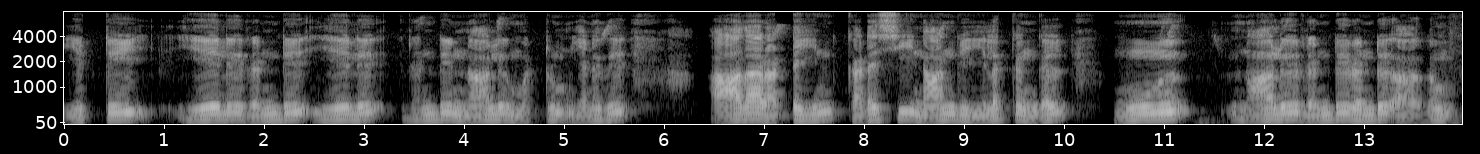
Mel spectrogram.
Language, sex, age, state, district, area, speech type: Tamil, male, 60+, Tamil Nadu, Dharmapuri, rural, read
